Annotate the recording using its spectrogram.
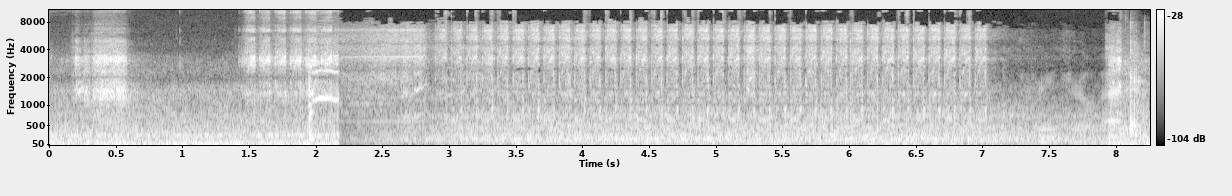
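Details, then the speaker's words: Surgical pin driver in a dog's TPLO surgery pre-placing the anti-rotation pin in the tibial tuberosity above the patellar tendon insertion: high-pitched grinding drill whine with rasping bursts as the pin advances into bone. "then i like to pre-place the anti-rotation pin in the tuberosity which must be above the patella tendon insertion"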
